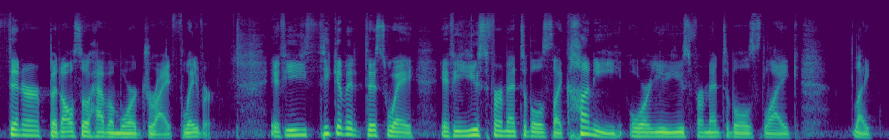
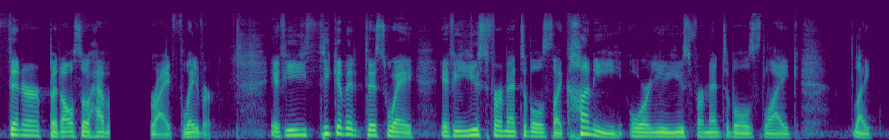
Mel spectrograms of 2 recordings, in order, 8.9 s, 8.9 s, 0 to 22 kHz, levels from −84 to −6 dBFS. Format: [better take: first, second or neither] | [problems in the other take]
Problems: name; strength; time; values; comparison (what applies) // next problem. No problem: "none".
first | audio cutting out; at 1 s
